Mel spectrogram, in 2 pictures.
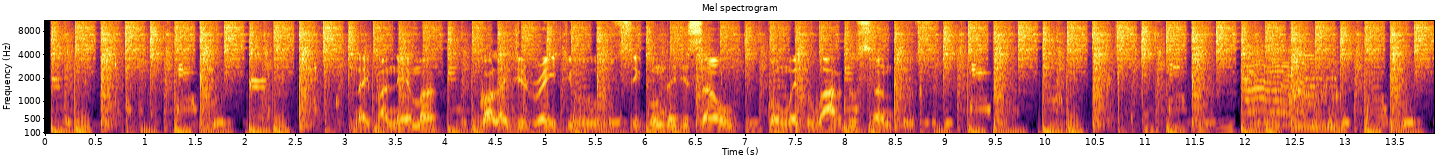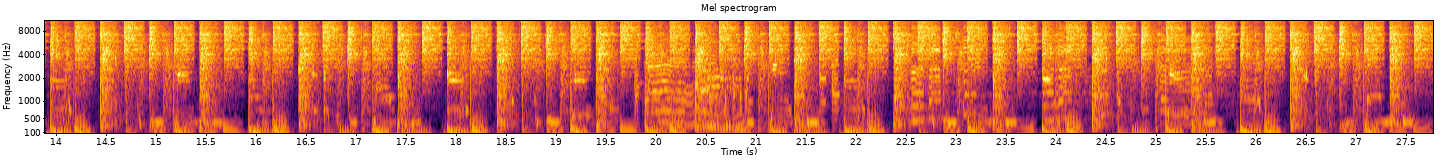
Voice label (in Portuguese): spot; vinhetas 2005; IpanemaFM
